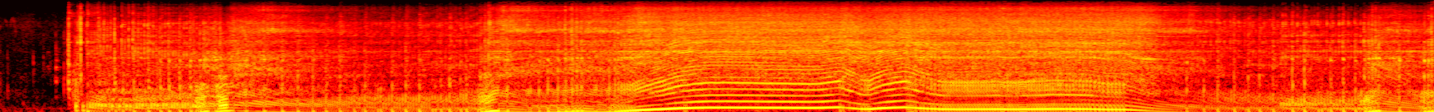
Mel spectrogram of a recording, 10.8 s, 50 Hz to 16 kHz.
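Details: Husqvarna 550XP chainsaw after sitting 6 months, cutting a fallen box elder limb. It idles, then revs to a clean high howl that bogs slightly and holds steady through the cut; normal cutting.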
